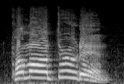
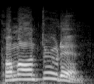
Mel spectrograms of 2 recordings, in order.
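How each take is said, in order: First: Much higher, louder dare, going over the top; mock street tough, peaking. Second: Higher, louder dare; mock street tough. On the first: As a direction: push the challenge even harder. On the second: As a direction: call them out, challenging. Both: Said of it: "a little more urban".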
